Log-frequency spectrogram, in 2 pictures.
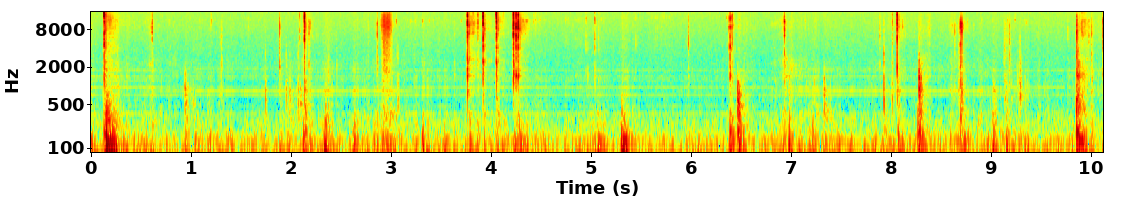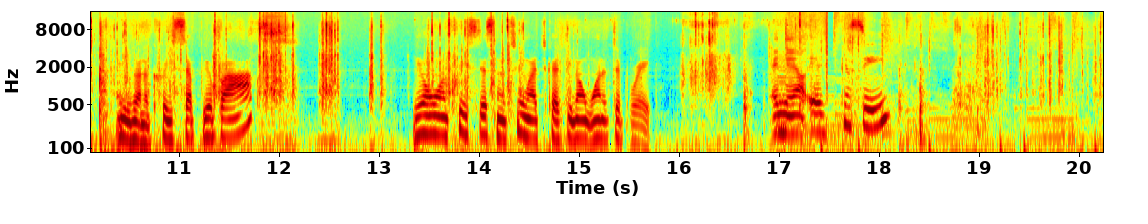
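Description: Wrapping paper rustles and crinkles as it is folded and taped.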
